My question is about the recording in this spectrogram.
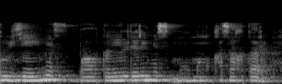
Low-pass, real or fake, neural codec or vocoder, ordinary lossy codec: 7.2 kHz; real; none; none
